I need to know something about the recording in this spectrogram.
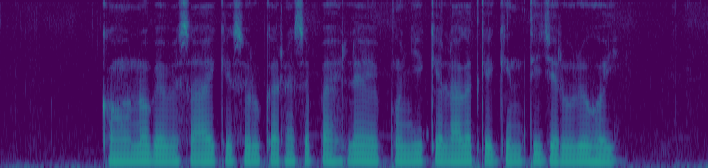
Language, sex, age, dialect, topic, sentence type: Magahi, male, 60-100, Western, banking, statement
